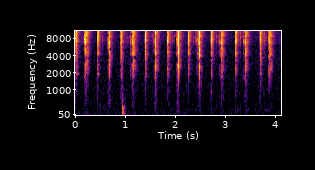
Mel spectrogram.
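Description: Solid stainless steel hair thinning shears with a toothed blade, held in the fingers, are snipped open and closed 19 times. Each snip gives a crisp, bright metallic click with a short rub of blade on blade and almost no ring. The snips come in a steady, slightly uneven rhythm.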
